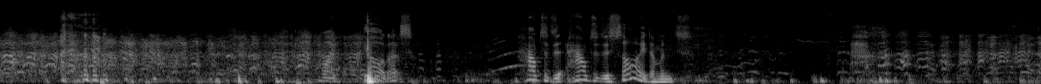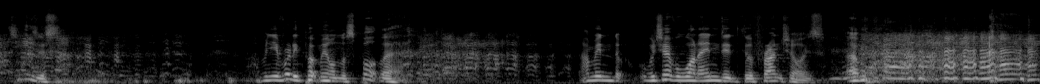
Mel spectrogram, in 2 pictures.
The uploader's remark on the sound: Record a Bugle at midnight in the woods. Recorded in front of about 1000 people at the beautiful End Of The Road Festival.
